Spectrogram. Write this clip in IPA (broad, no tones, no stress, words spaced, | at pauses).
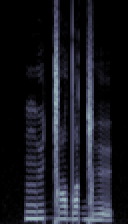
ŋʉɡ͡ǀadˤʉɡ͡ǀø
